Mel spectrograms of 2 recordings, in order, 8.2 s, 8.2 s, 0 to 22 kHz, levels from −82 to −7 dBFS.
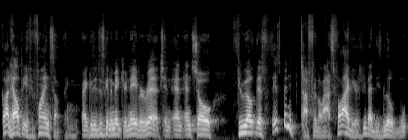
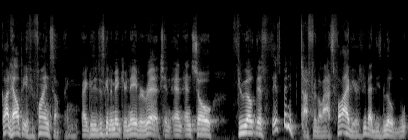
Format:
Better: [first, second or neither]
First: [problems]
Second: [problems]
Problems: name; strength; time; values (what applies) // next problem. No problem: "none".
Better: neither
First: none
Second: none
